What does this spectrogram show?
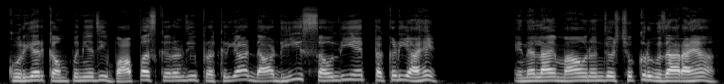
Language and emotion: Sindhi, happy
